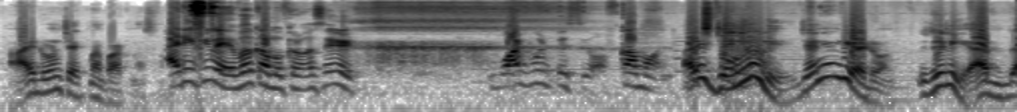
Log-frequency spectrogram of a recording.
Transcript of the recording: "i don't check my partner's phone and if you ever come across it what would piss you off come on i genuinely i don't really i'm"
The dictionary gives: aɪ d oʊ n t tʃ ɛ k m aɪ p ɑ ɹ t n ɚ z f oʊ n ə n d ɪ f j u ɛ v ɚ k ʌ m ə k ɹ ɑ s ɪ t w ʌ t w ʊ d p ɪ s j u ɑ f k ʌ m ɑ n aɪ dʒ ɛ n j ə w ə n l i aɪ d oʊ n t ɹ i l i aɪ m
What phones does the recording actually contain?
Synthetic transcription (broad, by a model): aɪ d oʊ n t tʃ ɛ k m aɪ p ɑ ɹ t n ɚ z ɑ ə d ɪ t j u ɛ v ɚ k ʌ m ə k ɹ ɑ s ɪ t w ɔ t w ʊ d p ɪ s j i ɑ f k ʌ m ɑ n aɪ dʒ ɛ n j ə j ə n l i aɪ d oʊ n t ɹ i l i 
